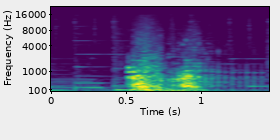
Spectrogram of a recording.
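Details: Lion roaring in two short, rough bursts, the second slightly softer, over steady background music, as part of a children's lesson on safari and wild animals.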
